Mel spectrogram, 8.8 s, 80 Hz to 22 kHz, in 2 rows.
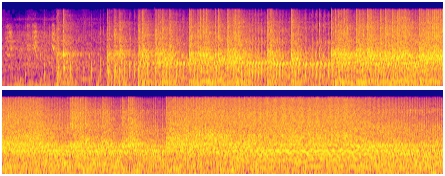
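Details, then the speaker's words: Honda Biz 100 freshly rebuilt engine, first test run on contact cleaner, no carburettor fitted and no exhaust: very loud, raw open-port bark climbing smoothly with revs, firing evenly with no knock; engine works perfectly. "Teste realizado com sucesso o motor funciona perfeitamente adicionando um pouco de limpa contato ele entra com o oxigênio e faz a queima e explodindo tudo tá sem o escapamento Por isso faz bastante barulho e eu tô bastante contente"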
